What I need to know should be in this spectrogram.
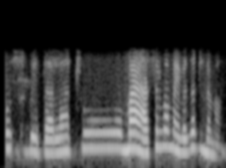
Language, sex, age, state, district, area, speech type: Bodo, male, 18-30, Assam, Udalguri, rural, conversation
